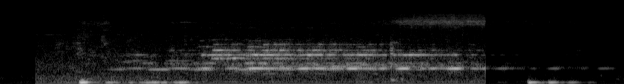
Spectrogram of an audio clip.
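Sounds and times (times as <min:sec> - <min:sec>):
people speaking: 0:00.5 - 0:04.8
echoing trumpet theme from a film score: 0:01.1 - 0:05.2.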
